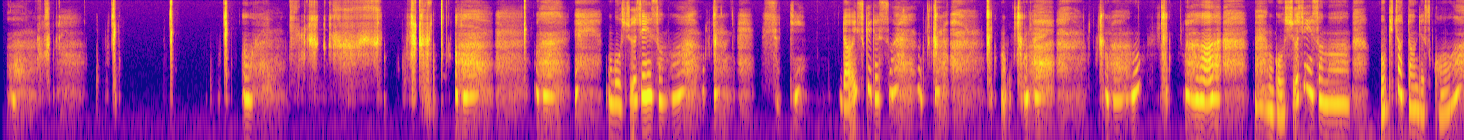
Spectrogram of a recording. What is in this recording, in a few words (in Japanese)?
媚び媚び目覚ましボイス, ASMR; ミカ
